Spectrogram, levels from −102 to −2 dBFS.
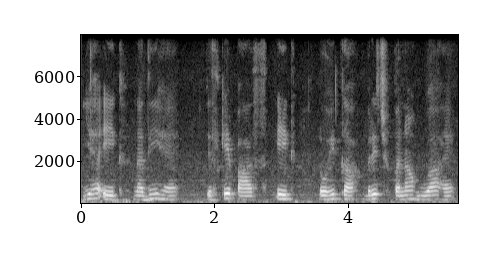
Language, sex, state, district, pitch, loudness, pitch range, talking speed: Hindi, female, Uttarakhand, Uttarkashi, 190 Hz, -18 LUFS, 185-210 Hz, 150 wpm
